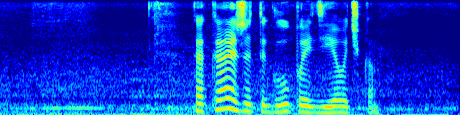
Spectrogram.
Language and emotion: Russian, neutral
